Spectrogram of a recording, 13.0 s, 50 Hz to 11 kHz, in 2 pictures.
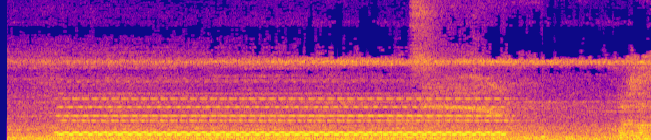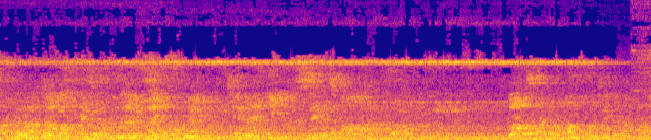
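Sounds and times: low rumble of station noise: 0.1 - 13.0
two-tone electronic departure bell: 0.6 - 5.3.

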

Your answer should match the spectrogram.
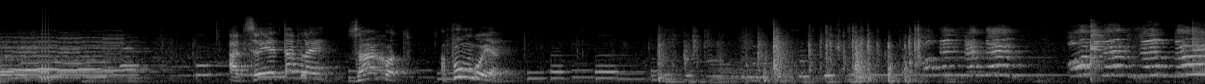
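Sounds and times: soft music: 0.0 - 12.0.

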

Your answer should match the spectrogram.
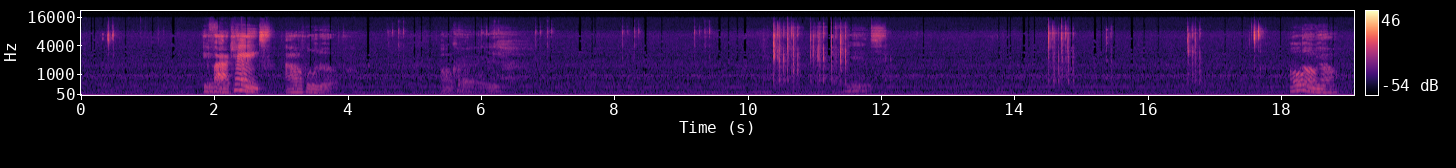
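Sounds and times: low steady hum: 0.0 - 19.0
keyboard typing: 4.6 - 4.9, 6.8 - 7.1, 8.1 - 8.4, 9.2 - 9.6, 10.2 - 11.7, 14.5 - 15.5, 16.6 - 16.9.

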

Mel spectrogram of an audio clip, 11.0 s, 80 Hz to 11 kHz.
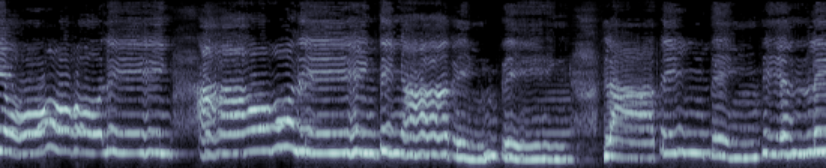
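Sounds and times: two women singing unaccompanied: 0.0 - 11.0.

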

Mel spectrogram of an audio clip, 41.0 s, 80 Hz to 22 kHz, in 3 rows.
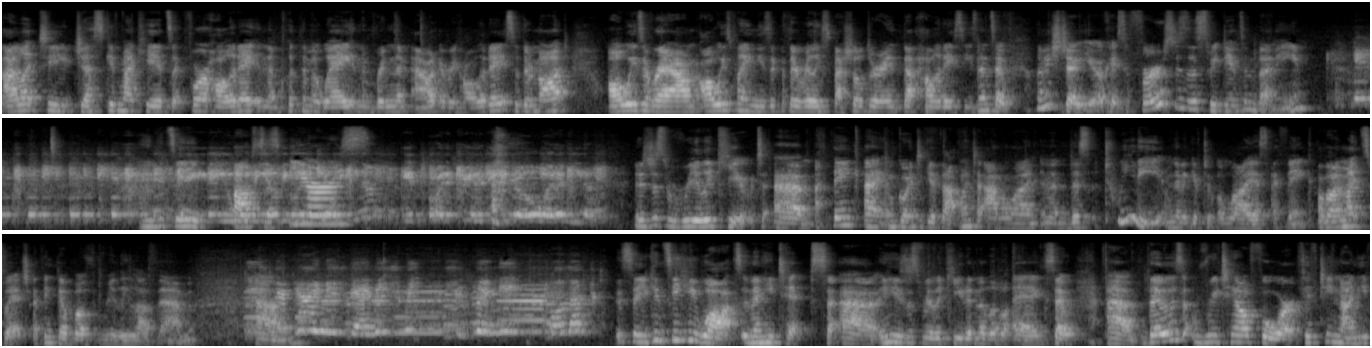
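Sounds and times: toy electronic tune: 13.3 - 19.7
high-pitched recorded voice singing: 13.3 - 19.8, 29.8 - 33.5.

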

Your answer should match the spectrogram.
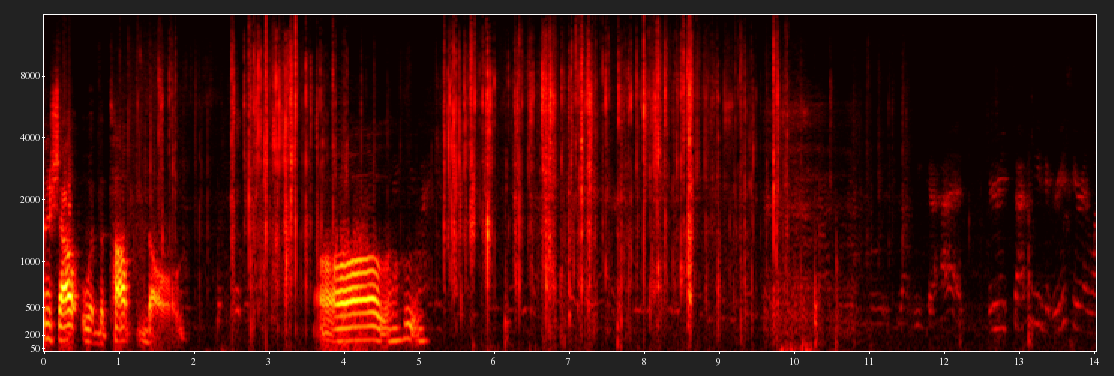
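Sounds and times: foil wrapper crinkling and tearing: 1.0 - 10.2.

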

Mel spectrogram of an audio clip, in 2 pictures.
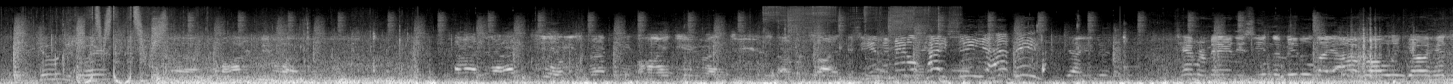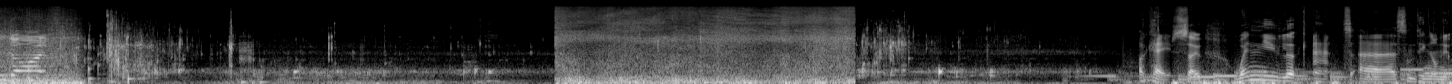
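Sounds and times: wind and boat rumble: 0.0 - 15.6, 16.6 - 29.0
people's voices: 4.4 - 15.0
underwater clicks and crackles: 13.6 - 14.0, 15.2 - 20.1, 23.1 - 24.8.

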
